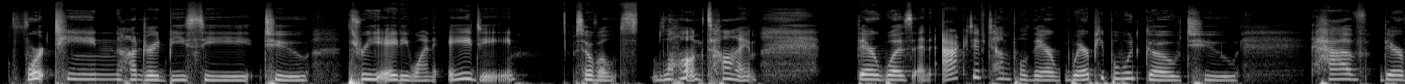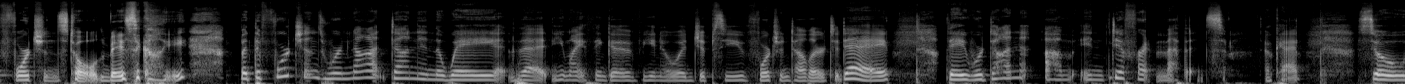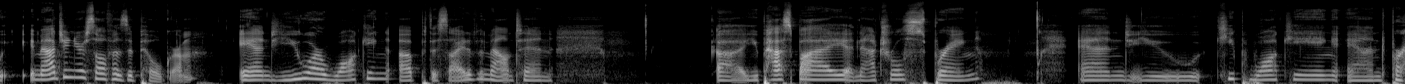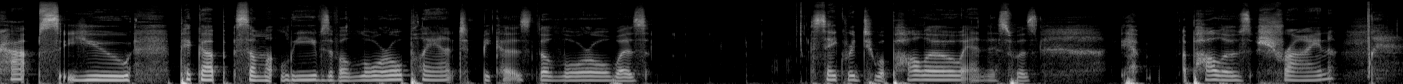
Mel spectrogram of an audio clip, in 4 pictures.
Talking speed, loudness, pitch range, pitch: 110 wpm, -24 LUFS, 195-235 Hz, 210 Hz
